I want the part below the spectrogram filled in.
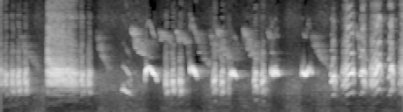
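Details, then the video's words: Long-tailed shrike lure song carrying imitated fighting-sparrow and lovebird phrases, a dense run of scratchy chatter mixed with quick bright whistled chirps, almost continuous. "Cendet materi greja tarung & love bird || PANCINGAN CENDET"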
